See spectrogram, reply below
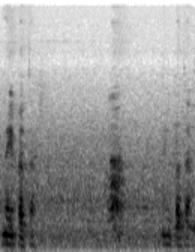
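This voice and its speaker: A man's voice: slow pace, lo-fi sound, crowd noise. A man teaching an Arabic grammar class online, patiently walking students through each word and often checking whether they follow.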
